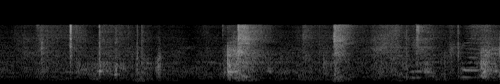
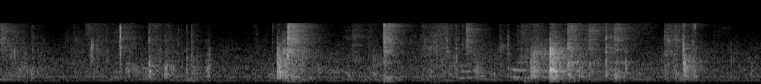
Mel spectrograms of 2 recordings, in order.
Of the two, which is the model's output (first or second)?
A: first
